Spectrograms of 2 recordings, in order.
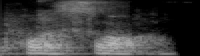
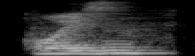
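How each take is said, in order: First: It is given a French pronunciation. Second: It sounds like the English word poison. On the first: This is the original French name. The speaker calls it right. "it's actually called the Poisson because it's French" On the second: This is how people in Indiana would say it. The speaker calls it wrong. "If you're in Indiana, this is poison"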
